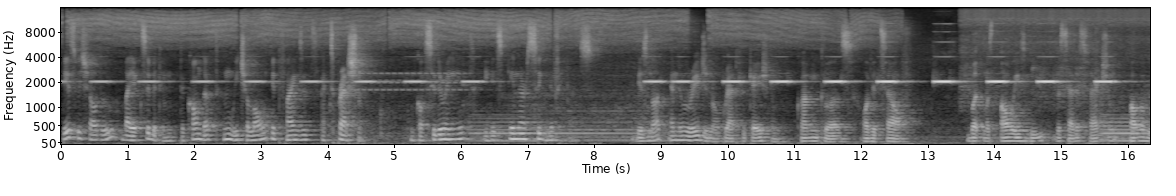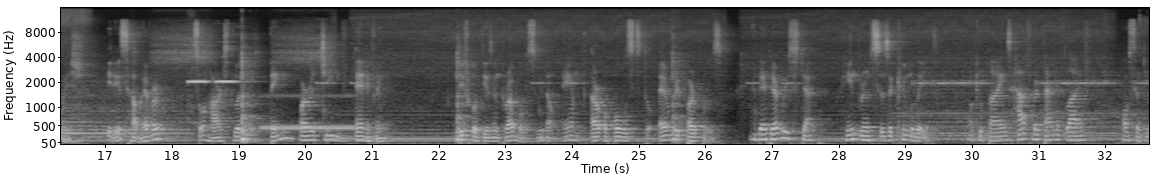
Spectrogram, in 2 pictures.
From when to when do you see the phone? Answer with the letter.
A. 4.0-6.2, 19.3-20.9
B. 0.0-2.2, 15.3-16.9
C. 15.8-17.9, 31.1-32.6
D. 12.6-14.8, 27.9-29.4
A.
